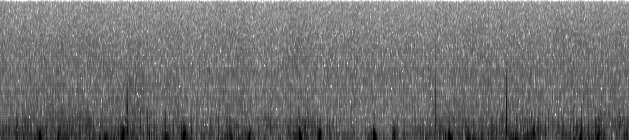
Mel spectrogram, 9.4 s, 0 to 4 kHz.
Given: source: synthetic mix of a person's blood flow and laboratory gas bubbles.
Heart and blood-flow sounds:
Doppler ultrasound of blood flow; subclavian vein
no bubbles
From the record:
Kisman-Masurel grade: 000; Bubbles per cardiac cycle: 0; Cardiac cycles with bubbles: 0%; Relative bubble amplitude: no bubbles discernible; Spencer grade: 0 (complete lack of bubble signals)

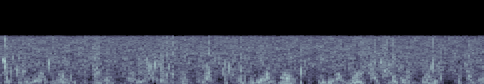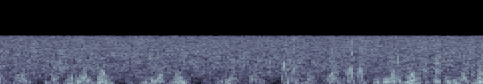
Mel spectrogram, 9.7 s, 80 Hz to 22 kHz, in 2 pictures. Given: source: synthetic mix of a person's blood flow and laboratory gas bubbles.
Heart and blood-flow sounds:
Doppler ultrasound of blood flow; precordium
0.00-0.39 s: bubbles
0.46-0.55 s: bubbles
0.64-1.04 s: bubbles
1.31-1.77 s: bubbles
1.96-2.17 s: bubbles
2.21-2.54 s: bubbles
2.98-3.09 s: bubbles
3.35-3.44 s: bubbles
3.61-4.04 s: bubbles
4.21-4.47 s: bubbles
4.54-4.79 s: bubbles
4.98-5.12 s: bubbles
5.28-5.50 s: bubbles
5.53-5.61 s: bubbles
7.64-7.85 s: bubbles
8.10-8.56 s: bubbles
8.79-8.96 s: bubbles
9.00-9.35 s: bubbles
9.55-9.68 s: bubbles
From the record:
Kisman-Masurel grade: 232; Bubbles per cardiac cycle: several, 3 to 8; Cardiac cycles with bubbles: 50 to 99%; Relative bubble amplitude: moderate (0.250 to 0.450); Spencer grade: 3 (all of the cardiac periods contain showers or single bubble signals, but not dominating or overriding the cardiac motion signals); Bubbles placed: anywhere in the cardiac cycle

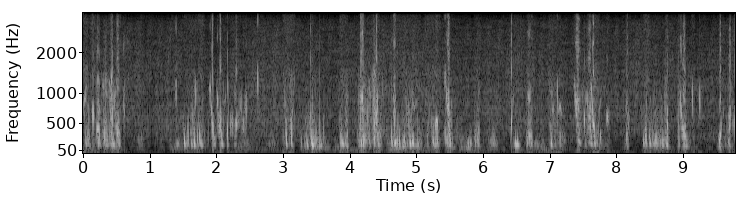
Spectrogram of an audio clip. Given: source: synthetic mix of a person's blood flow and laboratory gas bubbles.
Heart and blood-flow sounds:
Doppler ultrasound of blood flow; precordium
0.00-0.64 s: bubbles
1.36-1.42 s: bubbles
1.47-1.82 s: bubbles
1.85-2.46 s: bubbles
2.58-2.65 s: bubbles
2.98-3.17 s: bubbles
3.23-3.64 s: bubbles
3.83-3.99 s: bubbles
4.10-4.52 s: bubbles
4.61-5.06 s: bubbles
5.12-5.36 s: bubbles
5.40-5.57 s: bubbles
5.85-5.97 s: bubbles
6.38-6.57 s: bubbles
6.64-6.76 s: bubbles
6.96-7.19 s: bubbles
7.33-7.80 s: bubbles
7.83-7.91 s: bubbles
8.12-8.21 s: bubbles
8.35-8.81 s: bubbles
8.90-9.17 s: bubbles
9.21-9.29 s: bubbles
9.50-9.60 s: bubbles
9.64-9.78 s: bubbles
From the record:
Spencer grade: 4 (maximum detectable bubble signal sounding continuously throughout systole and diastole of every cardiac period, and overriding the amplitude of the normal cardiac signals); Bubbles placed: anywhere in the cardiac cycle

